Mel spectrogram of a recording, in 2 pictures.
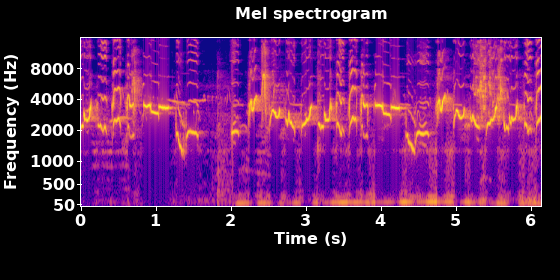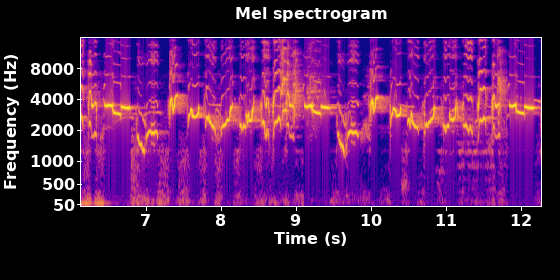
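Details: Long, rich morning song from an Oriental magpie-robin, meant to stimulate singing: rapid, unbroken sequences of shrill whistles, trills and downward slurs repeating in varied phrases, with a soft low rumble in the middle.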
